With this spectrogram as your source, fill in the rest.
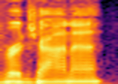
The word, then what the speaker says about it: Regina: town because it said Regina the town that rhymes with fun that's and it then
